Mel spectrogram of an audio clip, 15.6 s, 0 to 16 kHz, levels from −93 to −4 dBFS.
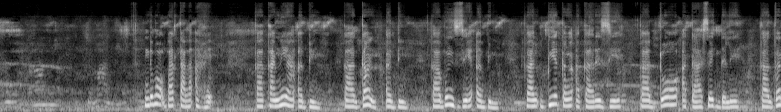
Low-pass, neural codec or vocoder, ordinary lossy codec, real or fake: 14.4 kHz; codec, 44.1 kHz, 7.8 kbps, DAC; MP3, 96 kbps; fake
